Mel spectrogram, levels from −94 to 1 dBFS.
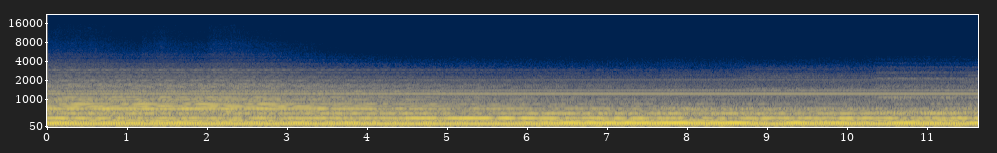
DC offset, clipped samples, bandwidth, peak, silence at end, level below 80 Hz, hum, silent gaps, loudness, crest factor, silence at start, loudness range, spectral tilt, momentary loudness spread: under 0.1%; under 0.1%; 3.1 kHz; 0 dBFS; 0 s; -32 dBFS; none; none; -13 LUFS; 10 dB; 0 s; 2 LU; -13.5 dB/octave; 3 LU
